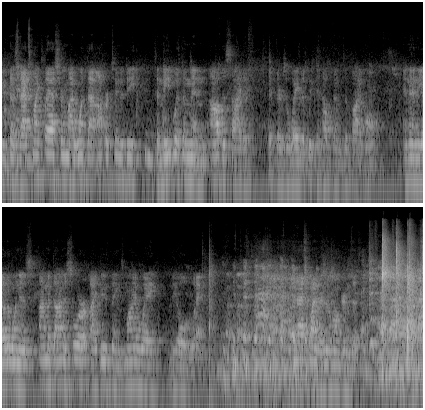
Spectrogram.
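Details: Adult man speaking; normal voice.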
